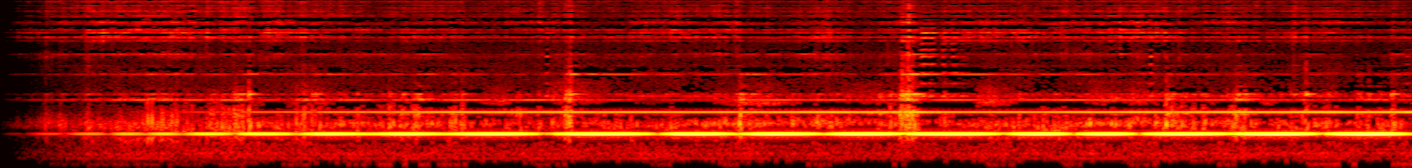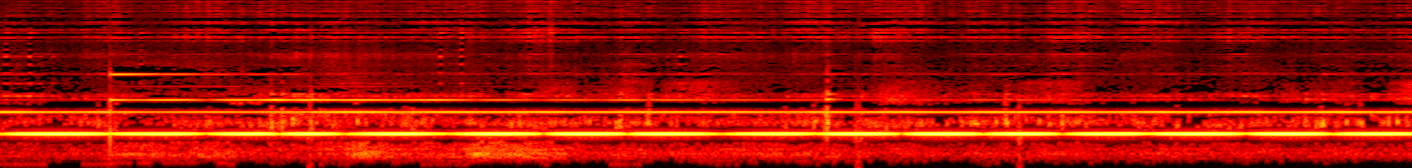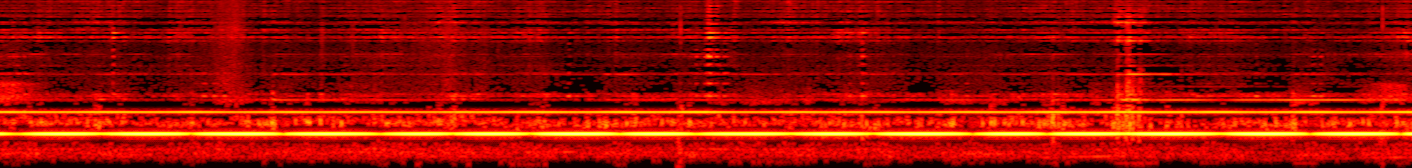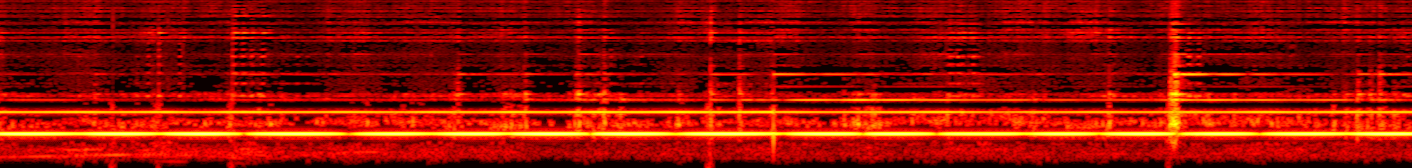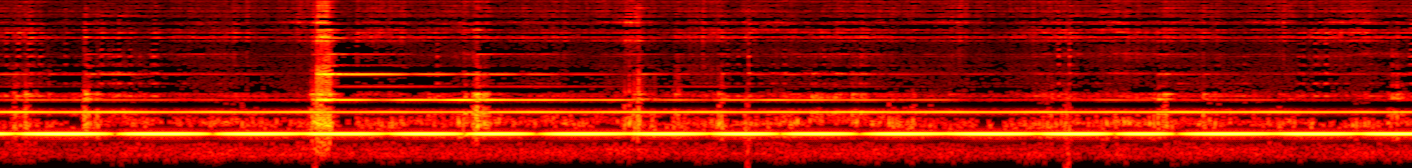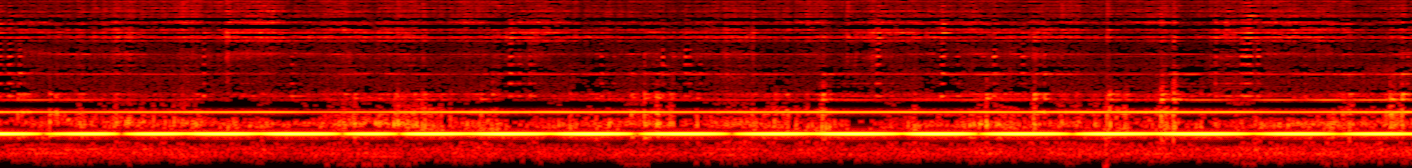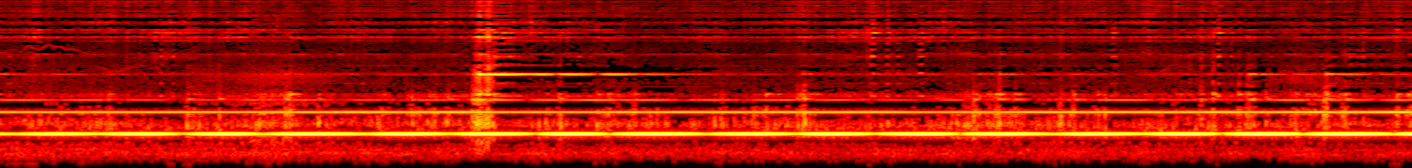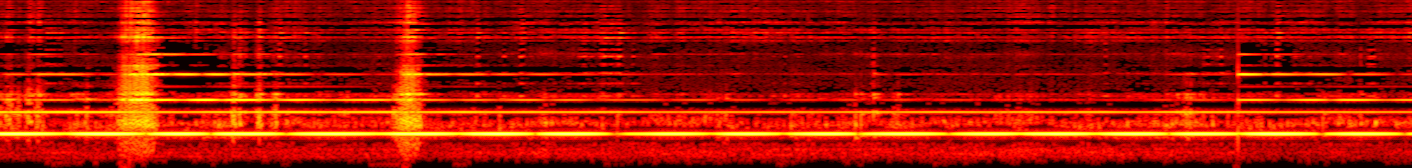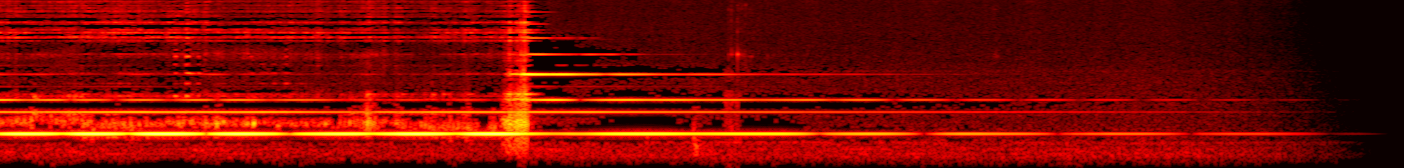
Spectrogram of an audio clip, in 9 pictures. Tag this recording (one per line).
Buddhist
bell
bowl
Singing-bowl
Singing
Meditation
